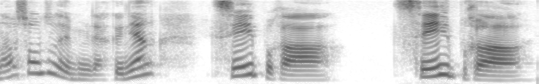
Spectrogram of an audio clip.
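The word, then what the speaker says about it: Zebra: 제브라 한 번 더 해볼까요? 제브라. 네, 근데 이거를 너무 강하게 안 하셔도 됩니다. 그냥 제브라, 요 정도로 하셔도 되고요.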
